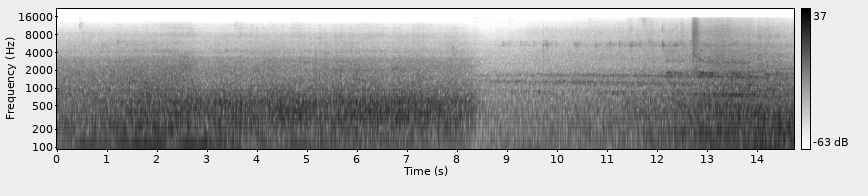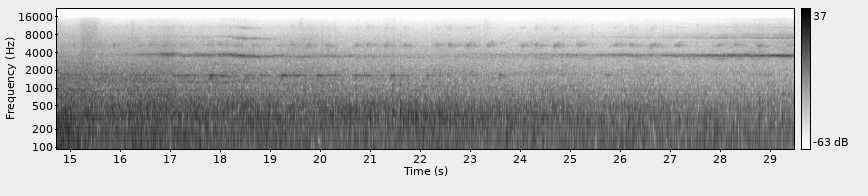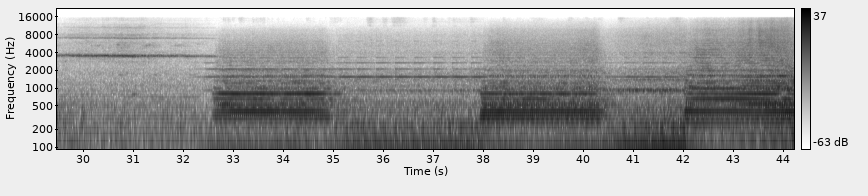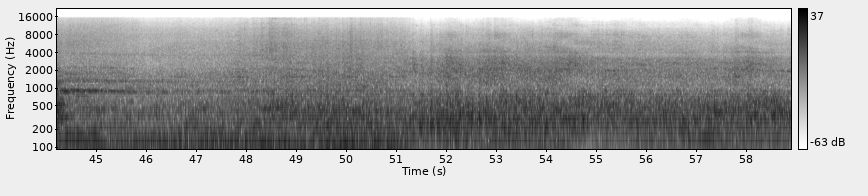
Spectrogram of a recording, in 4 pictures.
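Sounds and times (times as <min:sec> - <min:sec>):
diesel locomotive passing: 0:00.0 - 0:58.9
train wheels rolling: 0:00.0 - 0:58.9
high-pitched wheel squeal: 0:08.8 - 0:21.1, 0:23.9 - 0:32.6
locomotive air horn blasts: 0:32.3 - 0:35.2, 0:37.9 - 0:46.5.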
